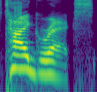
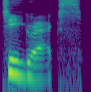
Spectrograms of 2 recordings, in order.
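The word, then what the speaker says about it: Tigrex: the supposedly correct one It's Tyigrex, not Tigra. It's Legacist, not Lagakru, you know. And I think there's like two others. I Oh, Alatrreion, not Alatrrey.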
